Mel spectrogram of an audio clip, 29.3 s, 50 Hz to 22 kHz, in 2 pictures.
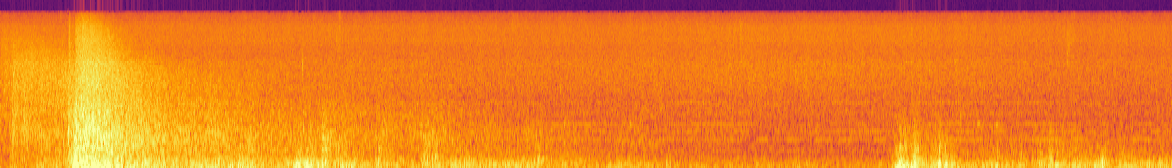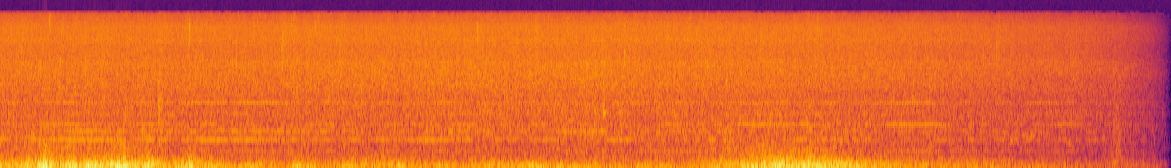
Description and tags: NYC Rain 4 C- lightning cracks with traffic
NYC Rain Storm; Traffic noise in background. Rain on street, plants, exterior home. Thunder Rumble throughout.
NYC, Rain, Storm, Thunder, Traffic, Weather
